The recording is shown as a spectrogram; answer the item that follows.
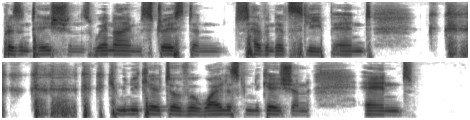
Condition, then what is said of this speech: Stuttering. Working on stuttering means for me being aware of what's happening when I stutter as well as what I am doing when I stutter, being mindful of ...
